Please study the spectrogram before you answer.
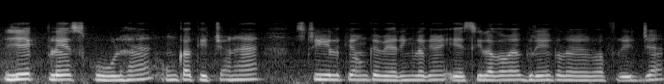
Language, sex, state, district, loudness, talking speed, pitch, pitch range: Hindi, female, Haryana, Jhajjar, -17 LUFS, 200 wpm, 210 Hz, 200-220 Hz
